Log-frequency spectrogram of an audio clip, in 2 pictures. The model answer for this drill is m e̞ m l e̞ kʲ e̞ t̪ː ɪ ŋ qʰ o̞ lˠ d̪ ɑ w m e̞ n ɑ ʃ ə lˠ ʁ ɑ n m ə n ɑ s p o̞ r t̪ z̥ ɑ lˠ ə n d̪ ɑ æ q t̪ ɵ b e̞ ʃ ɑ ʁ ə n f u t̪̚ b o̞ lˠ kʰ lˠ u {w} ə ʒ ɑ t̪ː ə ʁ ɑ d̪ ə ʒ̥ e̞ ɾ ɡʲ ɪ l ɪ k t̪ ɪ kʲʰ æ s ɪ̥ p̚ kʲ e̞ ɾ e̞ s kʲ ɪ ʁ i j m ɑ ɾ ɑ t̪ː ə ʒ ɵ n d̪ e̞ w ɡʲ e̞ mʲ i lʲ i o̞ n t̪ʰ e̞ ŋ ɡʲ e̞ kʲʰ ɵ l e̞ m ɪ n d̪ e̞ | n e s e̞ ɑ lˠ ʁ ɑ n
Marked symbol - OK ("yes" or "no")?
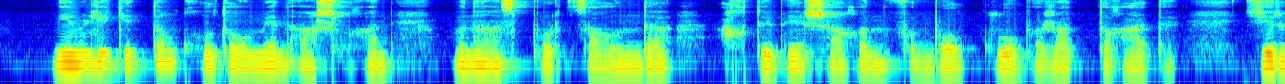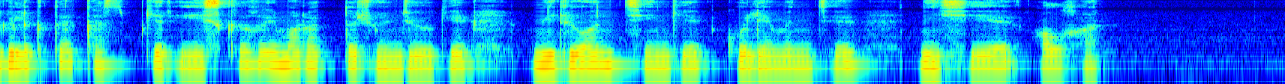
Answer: no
